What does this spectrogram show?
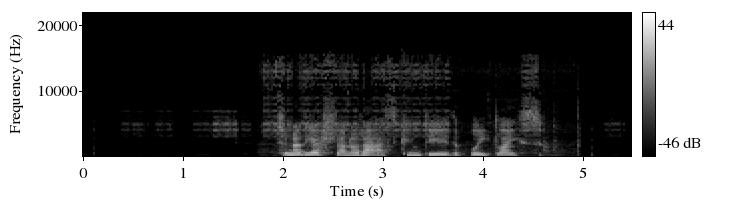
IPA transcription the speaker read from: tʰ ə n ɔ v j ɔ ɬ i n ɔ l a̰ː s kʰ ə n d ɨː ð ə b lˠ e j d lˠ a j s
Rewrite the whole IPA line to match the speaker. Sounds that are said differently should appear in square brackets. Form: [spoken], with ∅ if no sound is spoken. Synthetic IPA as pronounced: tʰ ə n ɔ [ð] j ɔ ɬ [a] n ɔ [ɾ] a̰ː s kʰ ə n d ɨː ð ə b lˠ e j d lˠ a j s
